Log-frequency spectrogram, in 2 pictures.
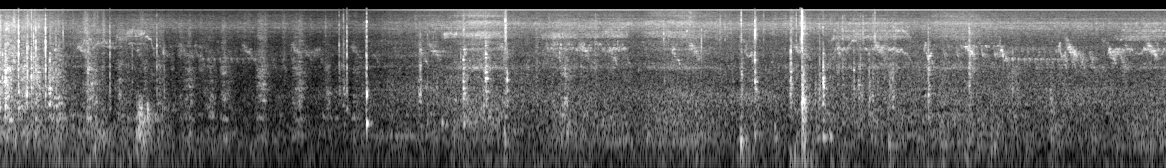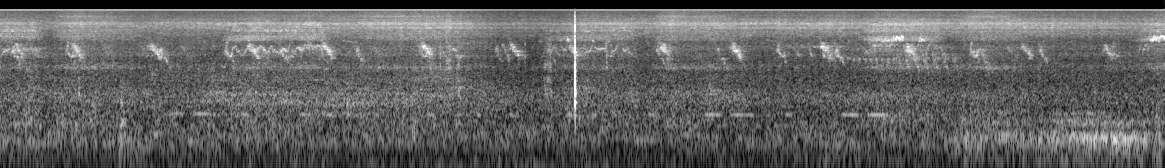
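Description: Small birds chirping and twittering faintly in the background, in short high calls repeated throughout, with a couple of sharp clicks about ten and twenty-two seconds in.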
